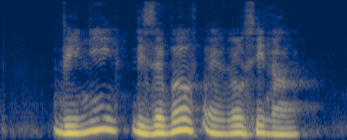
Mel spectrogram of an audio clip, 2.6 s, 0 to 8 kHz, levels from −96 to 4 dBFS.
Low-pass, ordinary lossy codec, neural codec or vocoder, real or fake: none; none; codec, 16 kHz, 8 kbps, FreqCodec, smaller model; fake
